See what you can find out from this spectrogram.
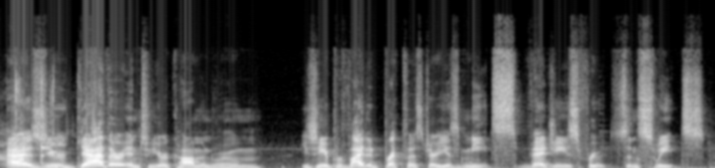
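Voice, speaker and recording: A man hosting a tabletop role-playing session as game master, talking in a playful, animated, casual way with some swearing. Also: high-pitched, a little slow, smooth.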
